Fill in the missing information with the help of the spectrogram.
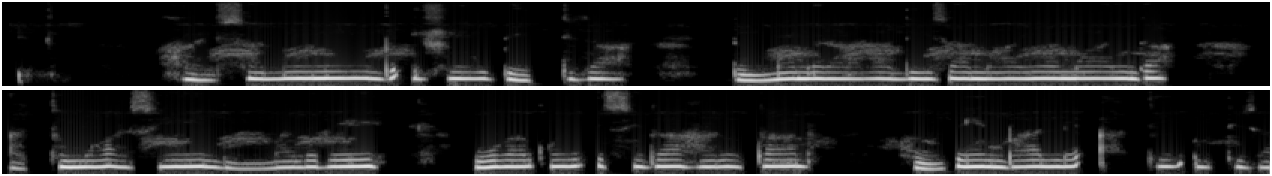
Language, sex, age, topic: Gamo, female, 36-49, government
